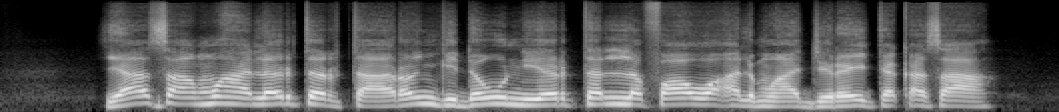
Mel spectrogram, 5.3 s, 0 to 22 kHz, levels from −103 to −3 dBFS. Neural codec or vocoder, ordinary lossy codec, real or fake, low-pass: autoencoder, 48 kHz, 32 numbers a frame, DAC-VAE, trained on Japanese speech; none; fake; none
